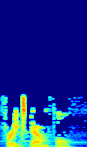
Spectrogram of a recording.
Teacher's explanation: for 不被强调，说成 f 加个儿化音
